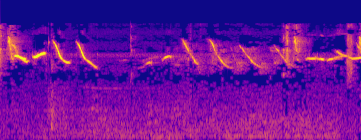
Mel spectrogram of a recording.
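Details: Rufous-collared sparrow song played to stir a pet bird into singing: a run of clear, high whistled notes, each sliding steeply downward, given in quick series with short gaps, over a thin steady high tone.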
